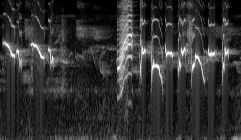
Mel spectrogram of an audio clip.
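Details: Oriental magpie-robin, rival-provoking loud song: sliding whistled phrases, a short pause, then a harsh broad burst followed by rapid repeated swooping whistles and clear notes.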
